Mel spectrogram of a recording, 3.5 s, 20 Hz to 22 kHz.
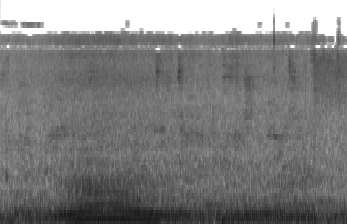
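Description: A Nissan 350Z rolls in at a car meet, its engine note swelling loud and close with a rising then easing rev before settling into a steadier hum as it passes, with people talking over it.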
